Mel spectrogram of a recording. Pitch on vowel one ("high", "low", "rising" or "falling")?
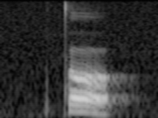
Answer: falling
